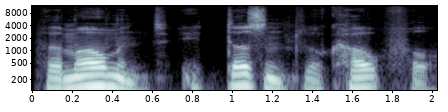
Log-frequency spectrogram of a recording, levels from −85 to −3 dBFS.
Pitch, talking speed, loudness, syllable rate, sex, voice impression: 105 Hz, 205 wpm, -17 LUFS, 5.3 syllables/s, male, very masculine, very adult-like, slightly old, very thick, relaxed, weak, slightly dark, slightly soft, slightly muffled, fluent, slightly raspy, cool, very intellectual, slightly refreshing, sincere, calm, friendly, reassuring, unique, slightly elegant, wild, slightly sweet, slightly lively, kind, modest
